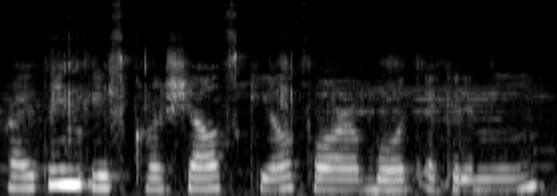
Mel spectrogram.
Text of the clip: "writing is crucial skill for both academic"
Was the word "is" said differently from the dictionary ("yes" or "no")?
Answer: yes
